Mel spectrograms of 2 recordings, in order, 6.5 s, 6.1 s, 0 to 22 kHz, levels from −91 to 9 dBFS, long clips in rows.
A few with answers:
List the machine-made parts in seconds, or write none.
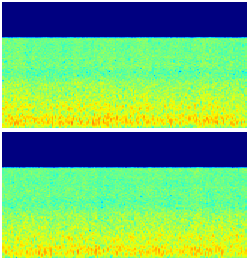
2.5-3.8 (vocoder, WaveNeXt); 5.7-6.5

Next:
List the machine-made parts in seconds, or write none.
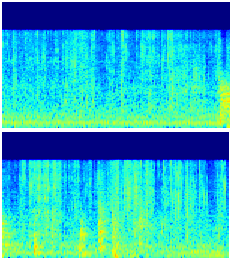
1.4-4.1 (vocoder, WaveNeXt)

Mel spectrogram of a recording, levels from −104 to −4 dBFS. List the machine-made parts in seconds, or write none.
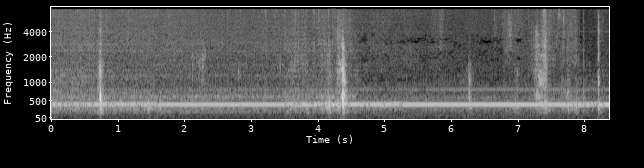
0.0-1.6 (vocoder, WaveNeXt); 3.5-5.3; 7.7-8.4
